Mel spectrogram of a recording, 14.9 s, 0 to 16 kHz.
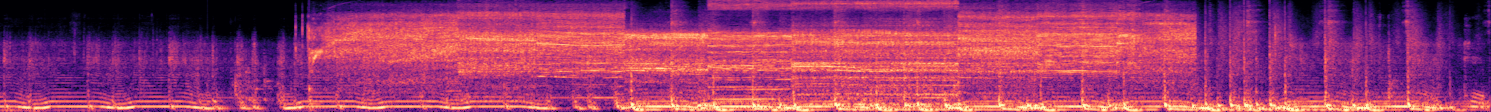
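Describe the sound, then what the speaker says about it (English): Power tool cutting through nuts welded on a KTM Duke 250 motorcycle frame in a garage, a loud steady grinding whine running almost the whole time, briefly dipping before surging harsher and brighter midway. "I need to cut down those nuts here."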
